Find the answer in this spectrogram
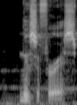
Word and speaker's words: luciferase: And with the word itself, luciferase, because that is the correct pronunciation. Confirm that. Luciferase, like ace.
